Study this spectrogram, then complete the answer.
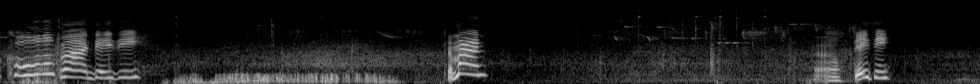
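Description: A dog yelps and whines in high bursts.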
